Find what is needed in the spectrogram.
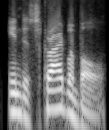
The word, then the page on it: indescribable: American English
